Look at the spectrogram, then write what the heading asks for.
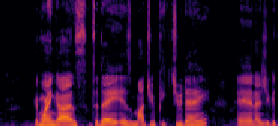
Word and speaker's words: Machu Picchu: The second is you might be hearing me say Machu Picchu, which is pronunciating both C's. That means old mountain. But if you say it like most Americans, which is just Machu Picchu, that means old penis.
